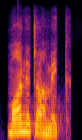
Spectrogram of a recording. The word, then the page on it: monatomic: Indian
